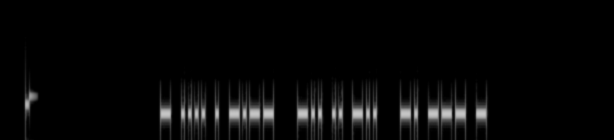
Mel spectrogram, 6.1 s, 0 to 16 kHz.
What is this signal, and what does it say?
Morse code, heard as a keyed tone, about 34 wpm, 700 Hz. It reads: THEY DID NOT
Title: Sets of 3 Words 35wpm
